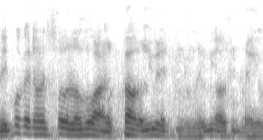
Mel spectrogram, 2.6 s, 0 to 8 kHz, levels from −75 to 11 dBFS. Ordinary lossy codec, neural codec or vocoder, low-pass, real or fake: none; codec, 24 kHz, 1.5 kbps, HILCodec; 7.2 kHz; fake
